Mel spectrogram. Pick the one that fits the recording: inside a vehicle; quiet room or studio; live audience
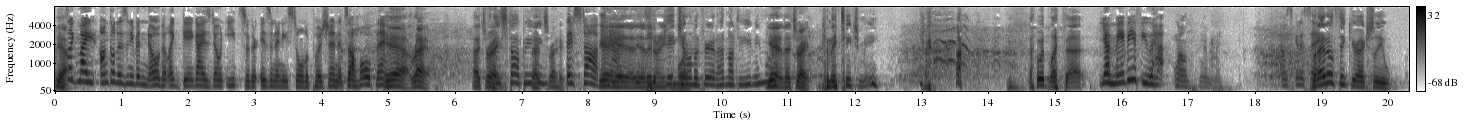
live audience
